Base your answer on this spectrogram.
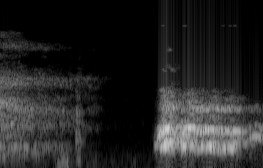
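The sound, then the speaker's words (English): Dogs barking: two drawn-out, howl-like barking calls separated by a short silence, with the second louder and fuller than the first. “we get the dogs barking. Did you hear them? I heard them.”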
